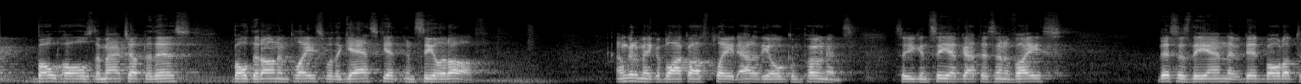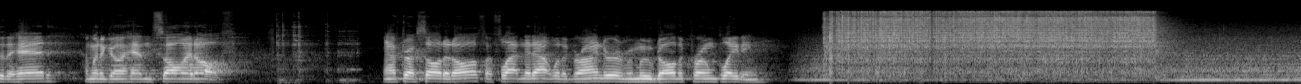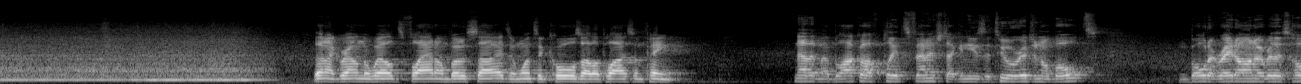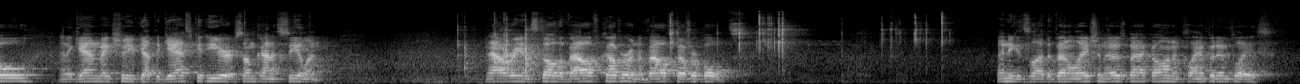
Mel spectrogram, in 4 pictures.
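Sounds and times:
welding noise: 20.9 - 25.4
steady hum: 20.9 - 29.2
angle grinder grinding steel: 21.0 - 24.9.

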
